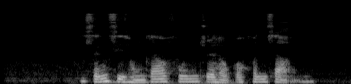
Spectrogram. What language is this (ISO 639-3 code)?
yue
